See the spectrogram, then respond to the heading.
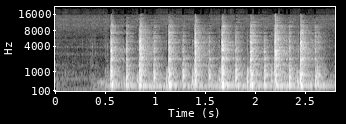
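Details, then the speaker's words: Old rear axle out of a 1966 Pontiac Tempest, turned by hand: about seven sharp metallic clunks over two seconds, pinion slap from a rear end thought to be a little worn. "But yeah, she's a little toasty. She's a little toasty."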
